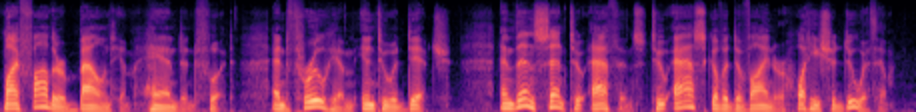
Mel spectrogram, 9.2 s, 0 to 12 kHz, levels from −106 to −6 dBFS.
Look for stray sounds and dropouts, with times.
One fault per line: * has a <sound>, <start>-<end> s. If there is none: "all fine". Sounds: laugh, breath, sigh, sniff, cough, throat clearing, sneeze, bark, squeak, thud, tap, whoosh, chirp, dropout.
all fine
